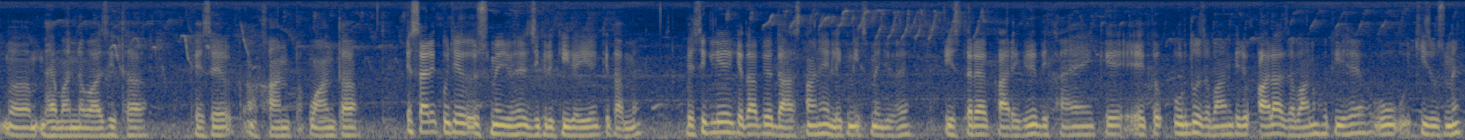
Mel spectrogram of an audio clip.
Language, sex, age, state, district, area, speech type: Urdu, male, 18-30, Delhi, North West Delhi, urban, spontaneous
